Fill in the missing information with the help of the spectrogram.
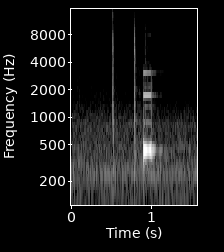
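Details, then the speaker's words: AED training demonstration: two faint clicks, then a short clear electronic beep in a quiet room, the device's prompt tone before its instruction to remove the packet and apply pads to the patient's bare skin. "The next audible prompt that I receive from the device is to remove the packet and to apply the pads to the patient's bare skin."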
